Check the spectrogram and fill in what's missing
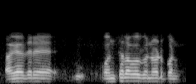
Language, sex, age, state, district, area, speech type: Kannada, male, 18-30, Karnataka, Kolar, rural, conversation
